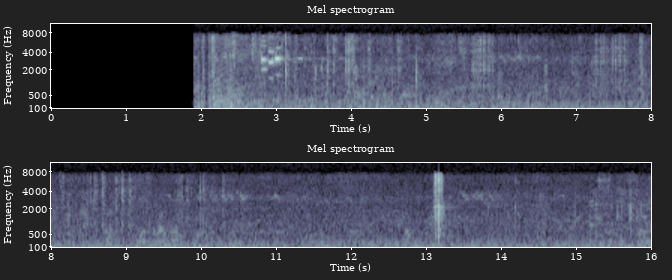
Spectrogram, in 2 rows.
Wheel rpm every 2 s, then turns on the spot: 0, 0, 0, 0, 0, 0, 0, 0.
none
